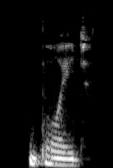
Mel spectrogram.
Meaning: 1. A Scottish and Irish surname from Scottish Gaelic 2. A male given name transferred from the surname
- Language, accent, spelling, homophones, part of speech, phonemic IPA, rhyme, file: English, Southern England, Boyd, boid, proper noun, /bɔɪd/, -ɔɪd, LL-Q1860 (eng)-Boyd.wav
